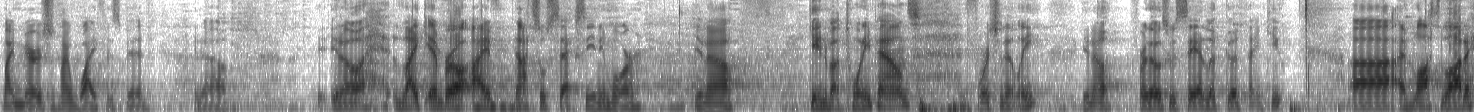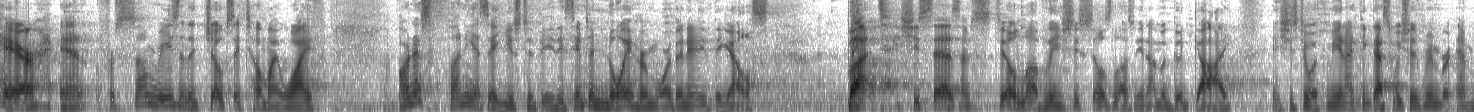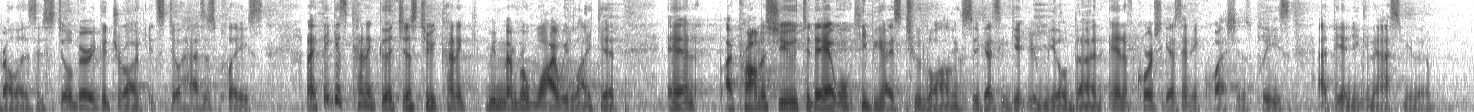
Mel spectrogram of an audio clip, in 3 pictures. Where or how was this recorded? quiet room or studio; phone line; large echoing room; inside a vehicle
large echoing room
